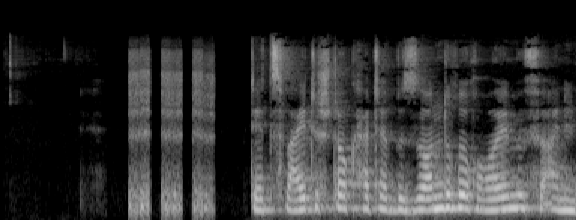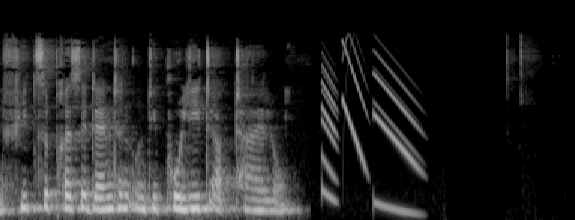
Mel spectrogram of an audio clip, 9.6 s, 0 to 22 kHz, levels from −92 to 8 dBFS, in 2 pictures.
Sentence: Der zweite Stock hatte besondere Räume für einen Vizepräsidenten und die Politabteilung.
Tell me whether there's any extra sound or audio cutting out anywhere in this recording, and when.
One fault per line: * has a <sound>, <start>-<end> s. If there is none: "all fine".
* has a laugh, 1.1-1.8 s
* has a chirp, 7.5-8.4 s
